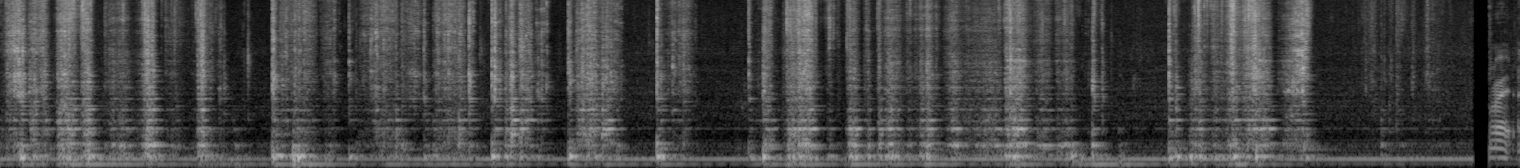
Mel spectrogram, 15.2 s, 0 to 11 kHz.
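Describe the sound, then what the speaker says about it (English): Leftover silicone and background material are scraped out of a 20-gallon glass terrarium, with repeated close, loud rasping strokes in an uneven rhythm over a low steady hum. "I've scraped all the excess stuff off. There was also some silicone that I had to scrape off too."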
